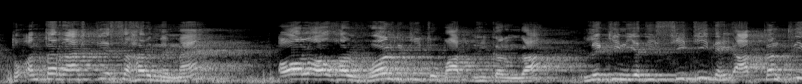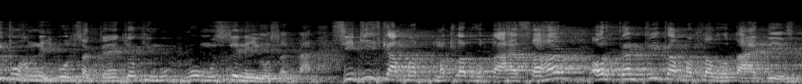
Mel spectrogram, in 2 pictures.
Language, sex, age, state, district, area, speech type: Maithili, male, 45-60, Bihar, Saharsa, rural, spontaneous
